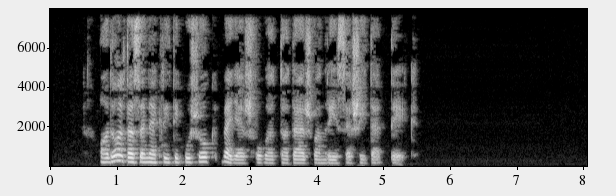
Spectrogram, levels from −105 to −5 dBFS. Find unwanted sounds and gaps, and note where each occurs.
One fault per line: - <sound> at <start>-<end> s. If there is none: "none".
none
